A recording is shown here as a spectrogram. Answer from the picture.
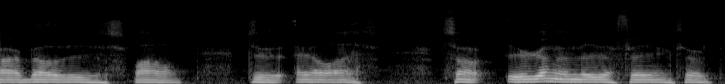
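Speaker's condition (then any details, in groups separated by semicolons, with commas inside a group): ALS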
